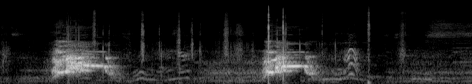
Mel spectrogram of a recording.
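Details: Miniature Pinscher mix dog giving two sharp, loud barks about two seconds apart, with a short higher yelp-like note after the second and faint voices and small clicks in between.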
